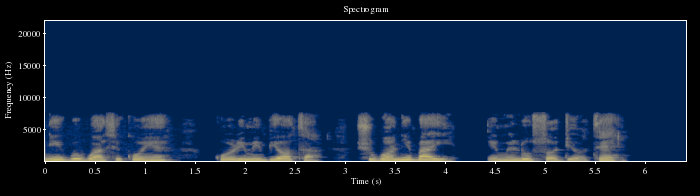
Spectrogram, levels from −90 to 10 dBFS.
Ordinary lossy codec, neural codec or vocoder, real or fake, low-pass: none; none; real; none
